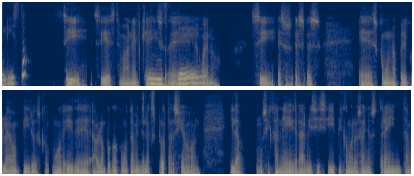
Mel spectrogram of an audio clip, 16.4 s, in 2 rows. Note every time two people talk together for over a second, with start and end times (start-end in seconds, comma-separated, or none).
2.9-4.2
